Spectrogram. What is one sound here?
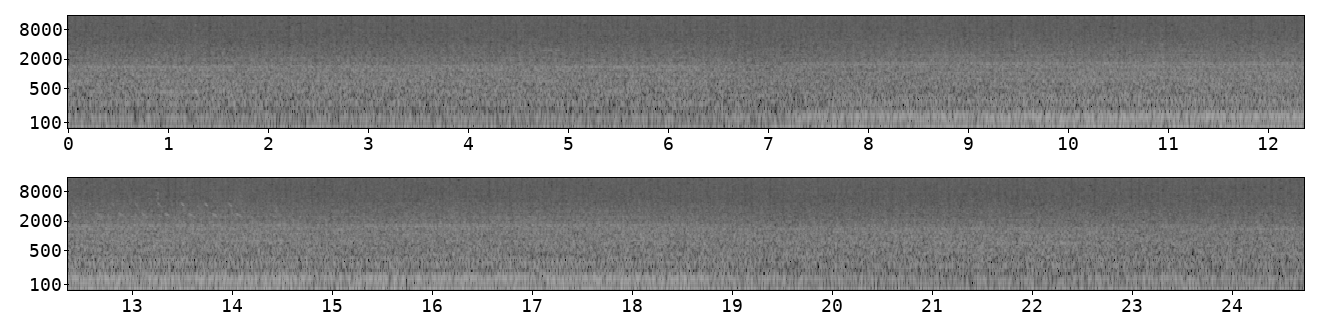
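A tractor engine drones steadily, growing louder and deeper partway through.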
